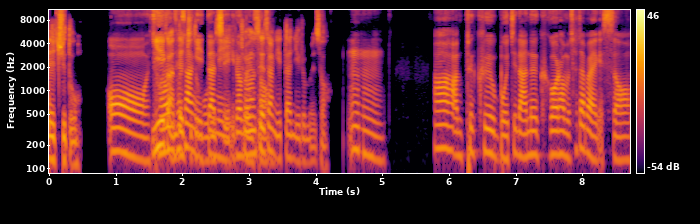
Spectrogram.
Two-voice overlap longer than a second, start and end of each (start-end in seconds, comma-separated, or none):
1.5-3.4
